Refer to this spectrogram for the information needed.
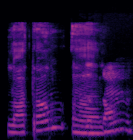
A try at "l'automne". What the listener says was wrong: luton luton luton m silent luton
